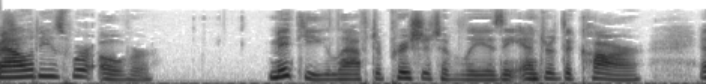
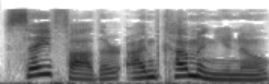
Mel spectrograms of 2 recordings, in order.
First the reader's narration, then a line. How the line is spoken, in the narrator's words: cried Junior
